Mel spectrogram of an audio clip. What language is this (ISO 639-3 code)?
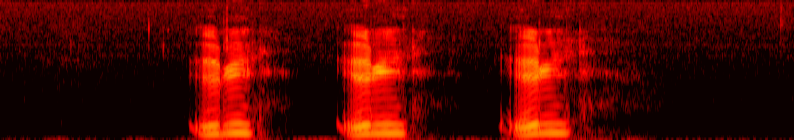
nor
